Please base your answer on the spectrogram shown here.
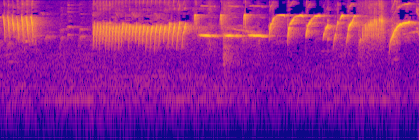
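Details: Canary lure song for getting lazy birds to sing: a high buzzy rolling trill, a short pause, a long steady warbling rattle, a clear flat whistle, then loud looping rising-and-falling whistled notes.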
